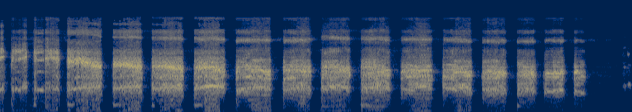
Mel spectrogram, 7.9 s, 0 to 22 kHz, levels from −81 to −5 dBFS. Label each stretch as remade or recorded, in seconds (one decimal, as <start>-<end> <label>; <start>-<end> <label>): 0.0-0.7 remade; 0.7-2.8 recorded; 2.8-7.9 remade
